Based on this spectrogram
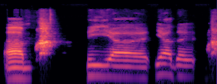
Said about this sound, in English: Sorry, got the dogs going. Somebody's walking down the street.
